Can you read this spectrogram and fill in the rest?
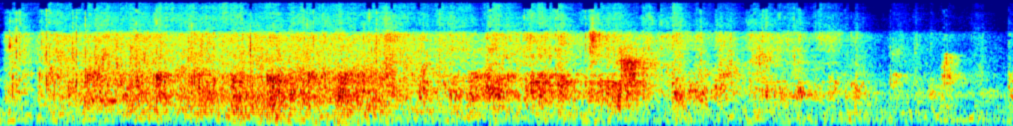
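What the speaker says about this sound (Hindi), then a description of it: "अतः हम जोरों से तालियां बजाकर उनका भी स्वागत करें" Sustained applause from an audience at a Saint Monica feast celebration in a church community gathering, loud and steady throughout, thinning slightly toward the end.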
